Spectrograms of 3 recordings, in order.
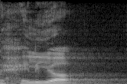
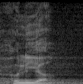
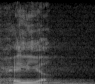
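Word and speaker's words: حلية: This word hilya is very easy for any Urdu speaking one to go ahead and fix it and make it hulya instead of hilya.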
